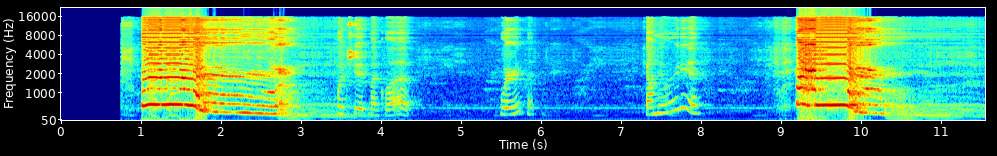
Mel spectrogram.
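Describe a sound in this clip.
A dog howls loudly and long, close by.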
